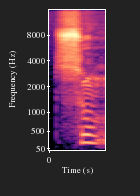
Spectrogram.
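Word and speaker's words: zum: de değerler deim oluyordu su Plus deim Sum olarak telaffuz ediliyor kısaltılmış bir şekilde Sun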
